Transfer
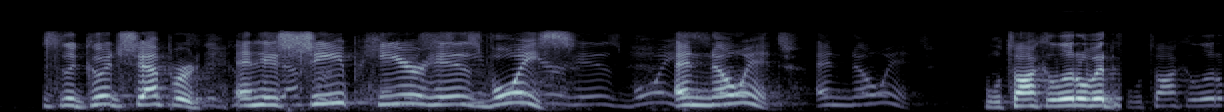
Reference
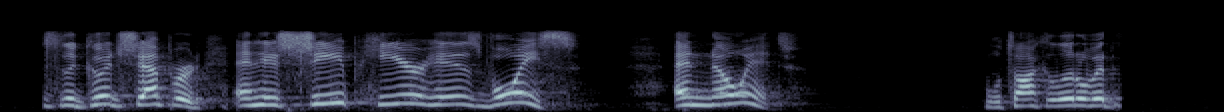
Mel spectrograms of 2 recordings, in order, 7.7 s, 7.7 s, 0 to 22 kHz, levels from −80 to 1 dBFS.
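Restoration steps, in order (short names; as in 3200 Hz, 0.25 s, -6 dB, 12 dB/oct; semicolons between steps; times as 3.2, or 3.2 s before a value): inverse comb 0.881 s -18.5 dB; gain 0 dB, from 6.34 s -5.5 dB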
